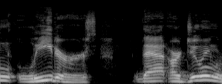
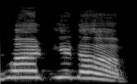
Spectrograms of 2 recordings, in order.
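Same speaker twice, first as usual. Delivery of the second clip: mocking high voice; 11 semitones higher, much slower than usual. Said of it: "They're like".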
